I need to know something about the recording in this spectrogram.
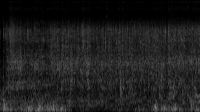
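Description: Water being poured from a bucket into a round livestock water tub: a faint, steady trickle.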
